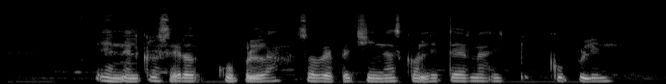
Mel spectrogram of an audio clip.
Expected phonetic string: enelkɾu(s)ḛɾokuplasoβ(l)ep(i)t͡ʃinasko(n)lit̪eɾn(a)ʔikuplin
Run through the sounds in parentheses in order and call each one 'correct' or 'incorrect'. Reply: correct, incorrect: ɾ, incorrect: e, correct, correct

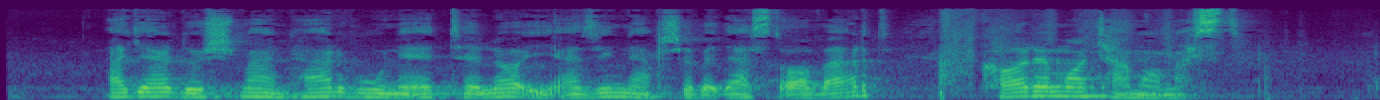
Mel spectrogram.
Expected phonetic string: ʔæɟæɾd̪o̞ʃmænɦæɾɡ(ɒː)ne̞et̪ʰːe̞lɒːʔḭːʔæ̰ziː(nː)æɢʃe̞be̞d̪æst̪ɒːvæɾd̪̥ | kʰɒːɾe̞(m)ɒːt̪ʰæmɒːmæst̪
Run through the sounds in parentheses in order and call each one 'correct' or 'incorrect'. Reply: incorrect: uː, correct, correct

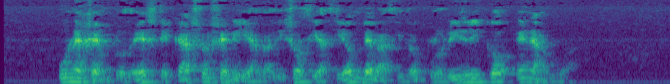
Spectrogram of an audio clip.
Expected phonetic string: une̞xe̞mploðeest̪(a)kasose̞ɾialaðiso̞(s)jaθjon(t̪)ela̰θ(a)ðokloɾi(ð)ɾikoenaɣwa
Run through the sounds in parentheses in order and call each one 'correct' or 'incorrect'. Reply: incorrect: e, incorrect: θ, incorrect: d̪, incorrect: i, correct

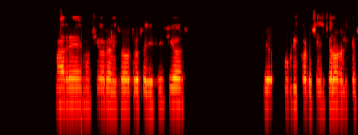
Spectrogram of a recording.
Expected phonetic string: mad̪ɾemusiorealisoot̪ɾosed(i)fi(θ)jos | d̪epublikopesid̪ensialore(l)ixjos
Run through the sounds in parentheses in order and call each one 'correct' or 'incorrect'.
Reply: correct, incorrect: s, correct

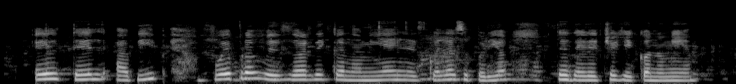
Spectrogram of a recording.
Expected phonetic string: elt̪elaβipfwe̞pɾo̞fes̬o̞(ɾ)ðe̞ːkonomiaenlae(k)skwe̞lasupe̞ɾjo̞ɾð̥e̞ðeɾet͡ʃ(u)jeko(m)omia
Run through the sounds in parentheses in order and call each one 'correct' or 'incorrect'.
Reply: correct, incorrect: none, incorrect: o, incorrect: n

